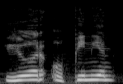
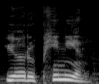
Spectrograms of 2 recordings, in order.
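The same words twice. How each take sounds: First: There is a break before the vowel of 'opinion'. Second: The two words run together without a break. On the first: The speaker calls it wrong. "ओपिनियन को ओ अगर अलिफ उसमें feel हो रहा है तो ये broken हो गई।" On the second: The speaker calls it right. "ये ठीक है।"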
